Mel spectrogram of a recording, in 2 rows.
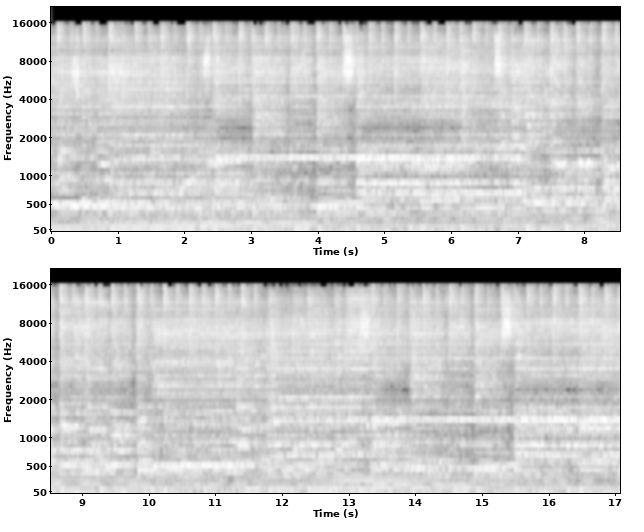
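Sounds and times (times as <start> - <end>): pop music with group singing: 0.0 - 17.0.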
